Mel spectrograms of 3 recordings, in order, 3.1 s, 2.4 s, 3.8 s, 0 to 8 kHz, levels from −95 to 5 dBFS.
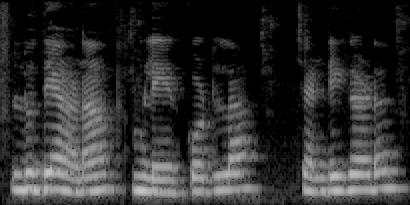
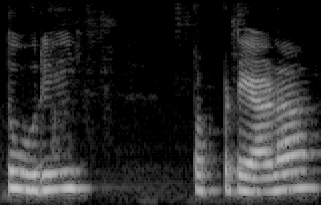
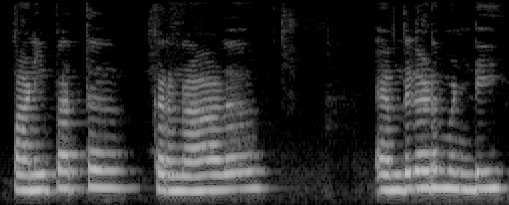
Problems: background sounds at intervals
